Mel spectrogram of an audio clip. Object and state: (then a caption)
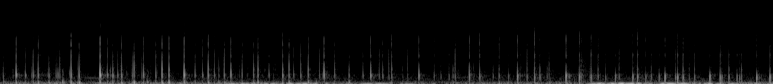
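Silicone bear night light. A hand-sized, bear-shaped night light, lit from inside with a hollow, soft silicone or plastic shell, is tapped rapidly and unevenly with long red nails and fingertips. The taps land as dull, low, hollow thuds with short clicky edges that die away almost at once, and they grow louder near the end.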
